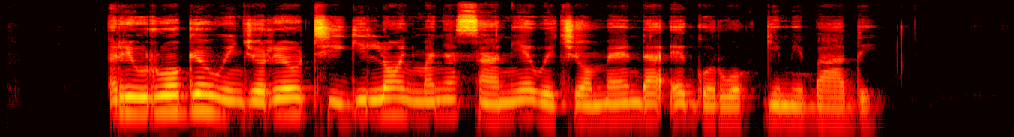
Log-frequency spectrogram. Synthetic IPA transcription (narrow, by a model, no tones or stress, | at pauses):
ɾiuɾwoɡeowiɲd͡ʒoɾɛotʰiɡilɔɲmaɲasanɪɛwet͡ʃɔmɛndaʔɛɡɔɾwɔk̚ɡɪmɪbad̪ɪ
